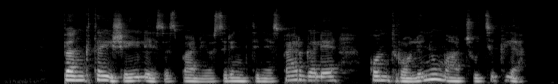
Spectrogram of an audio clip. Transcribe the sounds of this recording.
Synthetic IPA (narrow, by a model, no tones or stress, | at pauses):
pʲɛŋˑkt̪ɐɪʃʲɛɪlʲeːsɪspɑːnʲɪjoːsɾʲɪŋʲkʲt̪ʲɪnʲeːspʲæɾɡɐlʲeːkɔnt̪ɾɔlʲɪnʲuːmɑːt͡ʃuːt̪sʲɪklʲɛ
